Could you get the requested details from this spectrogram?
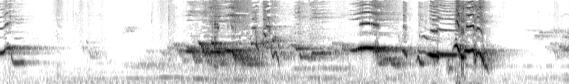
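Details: Black-naped oriole from Sumbawa singing hard, used as a lure for orioles reluctant to call. After a quiet start, a dense run of buzzy, squawking notes mixes with fluted whistles, ending in a sharp harsh burst.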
